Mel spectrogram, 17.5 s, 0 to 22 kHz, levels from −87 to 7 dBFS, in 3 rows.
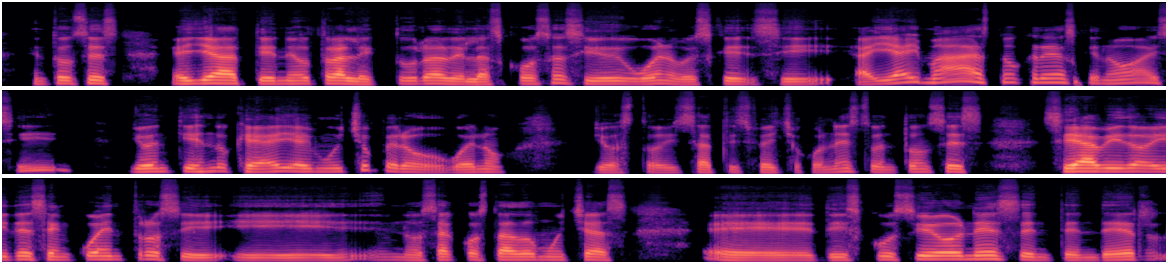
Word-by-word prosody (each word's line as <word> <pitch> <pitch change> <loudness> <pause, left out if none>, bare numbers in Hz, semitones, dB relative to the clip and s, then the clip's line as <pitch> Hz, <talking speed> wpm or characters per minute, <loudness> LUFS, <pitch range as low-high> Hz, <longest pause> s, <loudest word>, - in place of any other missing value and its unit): Entonces, 145 +3 0 0.3
ella 145 +2 +6
tiene 135 0 0
otra 140 +1 +5
lectura 135 +3 +1
de 125 -2 +2
las 115 0 +1
cosas, 140 +4 -3
y 130 -1 +2
bueno, 125 -2 -1
es 115 - -6
que 125 -2 -2
si 115 -1 -5
ahí 130 +8 +1
hay 195 +4 +3
más, 185 +1 +1
no 195 0 -6
creas 190 0 -2
que - - -8
no 150 -5 -4
hay, 90 -2 -4
sí. 100 +3 -8 0.3
Yo 140 0 +4
entiendo 145 +2 -2
que 140 -2 +3
hay, 150 +3 +2
hay 145 - +4
mucho, 145 +9 -5
pero 140 -7 -2
bueno, 120 +1 -3 0.4
yo 110 -1 -5
estoy 110 0 -8
satisfecho 115 -1 -5
con 115 +4 -8
esto. 140 -3 -6
Entonces 130 +2 -3 0.3
sí 150 0 +7
ha 150 - +11
habido 150 0 +4
ahí 140 0 0
desencuentros, 150 +1 0
y 115 -2 -1
y 115 +1 -5
nos 120 -1 -6
ha 135 - +3
costado 135 0 +1
muchas, 135 -2 -1 0.4
eh, 115 -1 0
discusiones 155 +5 +2
entender, 125 +2 0
135 Hz, 170 wpm, -22 LUFS, 120-145 Hz, 0.4 s, ha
